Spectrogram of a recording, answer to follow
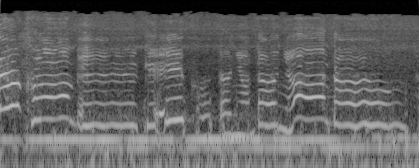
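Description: A woman singing a slow lament in held, wavering notes over a steady low hum.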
